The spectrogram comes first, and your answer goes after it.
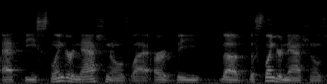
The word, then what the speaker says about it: Slinger Nationals: He was out at the Slinger Nationals the Slinger Nationals, right?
